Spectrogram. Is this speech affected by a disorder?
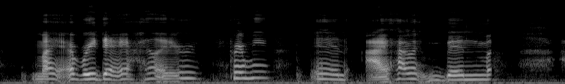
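Yes: cerebral palsy, spastic.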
